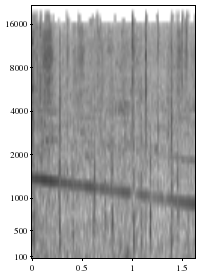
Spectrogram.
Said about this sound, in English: Please, everyone, the sirens are getting closer.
